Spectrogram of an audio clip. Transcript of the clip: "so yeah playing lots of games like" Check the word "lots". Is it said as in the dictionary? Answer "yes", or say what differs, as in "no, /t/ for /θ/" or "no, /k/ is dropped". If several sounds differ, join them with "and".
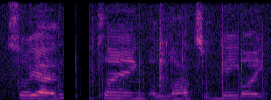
yes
